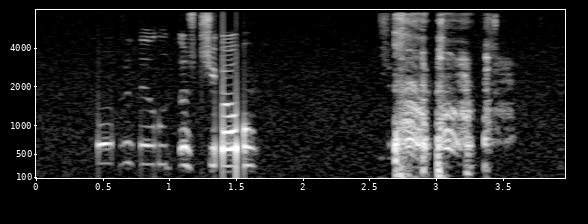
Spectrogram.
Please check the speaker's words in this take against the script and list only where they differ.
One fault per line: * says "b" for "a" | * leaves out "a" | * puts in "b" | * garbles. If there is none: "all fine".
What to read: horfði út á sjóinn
all fine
